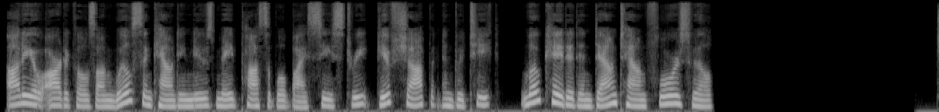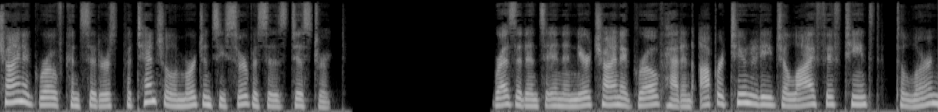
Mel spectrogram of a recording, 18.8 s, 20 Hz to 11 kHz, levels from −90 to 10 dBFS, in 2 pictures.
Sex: female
